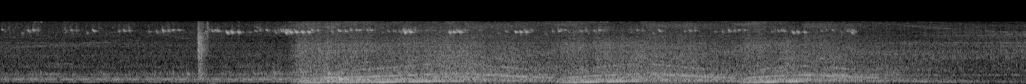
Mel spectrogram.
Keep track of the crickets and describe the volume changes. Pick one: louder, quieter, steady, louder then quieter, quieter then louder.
louder then quieter.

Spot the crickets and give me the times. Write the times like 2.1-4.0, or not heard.
0.0-8.6.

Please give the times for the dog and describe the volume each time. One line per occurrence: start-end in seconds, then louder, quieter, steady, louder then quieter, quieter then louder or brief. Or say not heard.
not heard.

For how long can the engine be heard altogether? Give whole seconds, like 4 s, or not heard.
10 s.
